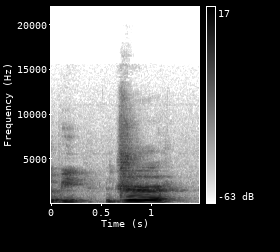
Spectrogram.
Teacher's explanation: So we pronounce will be zh. So same like z, but like you put your tongue behind.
